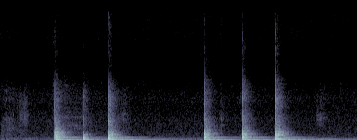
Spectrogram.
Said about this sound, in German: manchmal wartet er nicht nur, sondern er kommt zu dir. Und dann klopft er an der Tür.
